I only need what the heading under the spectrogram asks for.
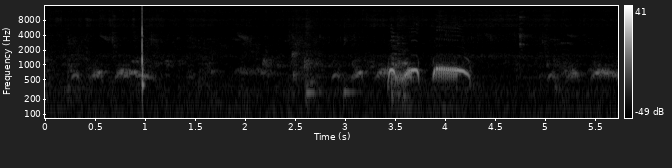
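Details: Female spotted dove in Vietnam calling to excite males. Soft low hooting coos stand among faint background noise, ending in two louder, drawn-out coos with a sharp click early on.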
